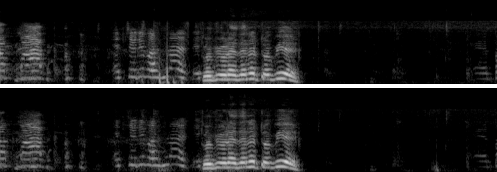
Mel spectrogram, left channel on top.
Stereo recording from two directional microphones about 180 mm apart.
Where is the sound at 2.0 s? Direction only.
60° right (ahead or behind).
